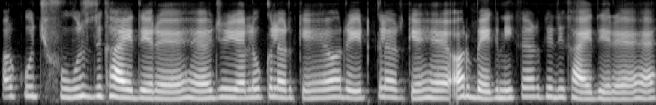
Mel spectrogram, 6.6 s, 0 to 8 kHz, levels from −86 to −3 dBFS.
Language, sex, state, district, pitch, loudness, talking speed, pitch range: Hindi, female, Haryana, Charkhi Dadri, 230 Hz, -17 LUFS, 230 wpm, 210-245 Hz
